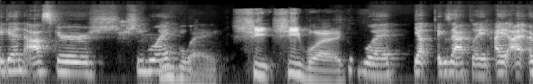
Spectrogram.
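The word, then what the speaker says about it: Tshiebwe: very well do you know Tim it's she sheway okay nice perfect yeah exactly I mean he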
